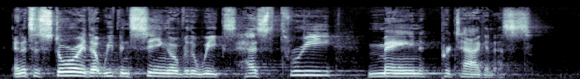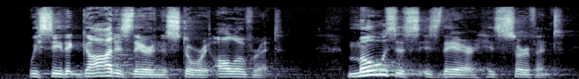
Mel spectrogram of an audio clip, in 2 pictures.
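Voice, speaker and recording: Audible room echo surrounds a man speaking at a fairly slow pace with a fairly high pitch and lively intonation. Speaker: visiting preacher. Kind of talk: sermon. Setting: church.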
